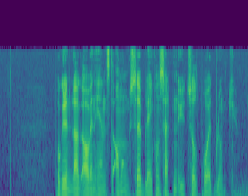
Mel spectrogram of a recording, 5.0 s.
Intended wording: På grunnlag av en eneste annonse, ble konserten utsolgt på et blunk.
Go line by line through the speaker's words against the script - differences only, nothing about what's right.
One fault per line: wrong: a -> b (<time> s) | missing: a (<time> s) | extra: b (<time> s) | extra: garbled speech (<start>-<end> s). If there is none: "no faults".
no faults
